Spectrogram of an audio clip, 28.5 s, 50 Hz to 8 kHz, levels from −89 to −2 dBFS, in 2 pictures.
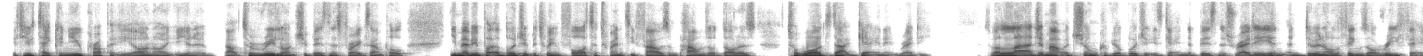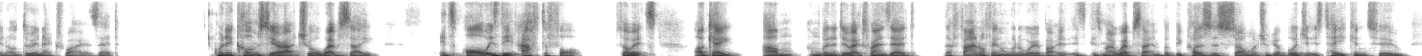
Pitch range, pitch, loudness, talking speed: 130-150 Hz, 135 Hz, -25 LUFS, 230 wpm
